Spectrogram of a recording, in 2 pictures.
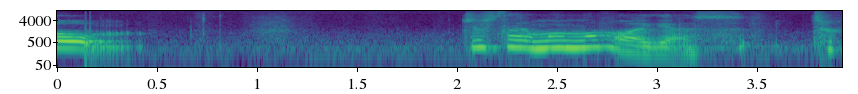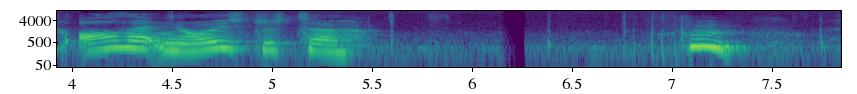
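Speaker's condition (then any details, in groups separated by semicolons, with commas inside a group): Cerebral palsy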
